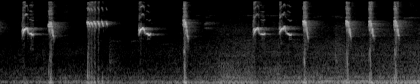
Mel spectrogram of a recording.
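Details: Olive-backed sunbird, called konin, delivering its night 'tembakan' song for training captive birds: bright high chirps and short slurred trills at an uneven pace, around fifty notes a minute.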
